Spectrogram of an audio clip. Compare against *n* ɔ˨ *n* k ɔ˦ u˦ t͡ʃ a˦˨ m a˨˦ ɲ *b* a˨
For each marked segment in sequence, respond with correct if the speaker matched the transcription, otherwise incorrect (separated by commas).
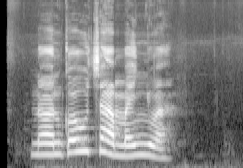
correct, correct, incorrect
